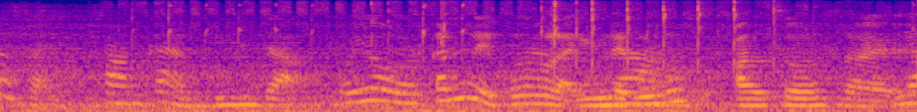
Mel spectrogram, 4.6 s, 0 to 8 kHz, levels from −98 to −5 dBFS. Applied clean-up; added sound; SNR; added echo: none; Writing; 17 dB; reverberation time 0.2 s.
